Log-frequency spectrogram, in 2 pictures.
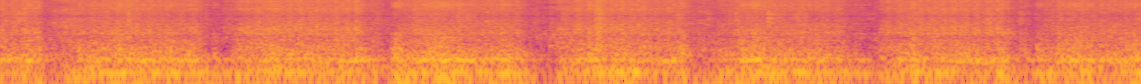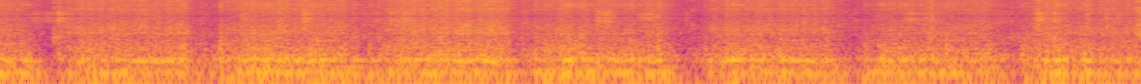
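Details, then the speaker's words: Three-year-old Whirlpool Cabrio washer running: loud steady drone with low hum and a rhythmic pulse about once a second; loud running noise. "You get to hear the jet engine whine."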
